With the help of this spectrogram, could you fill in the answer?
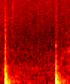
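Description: A hand knocks twice on the floor panel of a car seized in a drug bust, giving two dull, low thuds that die away quickly. The floor sounds hollow, which is not normal for a car and reveals a hidden compartment that had been loaded with kilos of drugs.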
